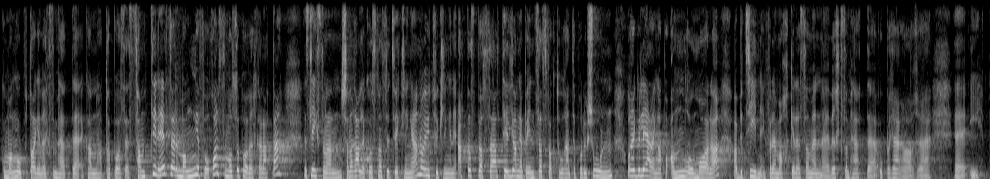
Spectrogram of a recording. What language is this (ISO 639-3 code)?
nor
